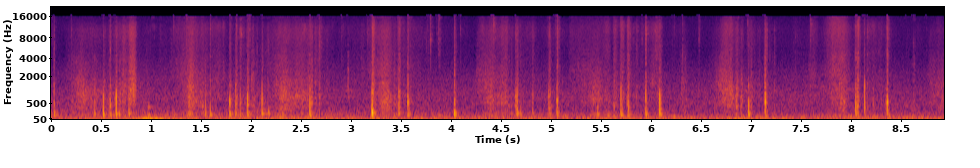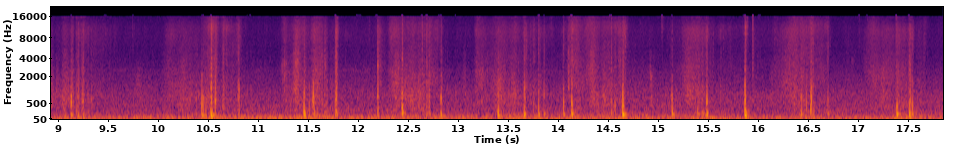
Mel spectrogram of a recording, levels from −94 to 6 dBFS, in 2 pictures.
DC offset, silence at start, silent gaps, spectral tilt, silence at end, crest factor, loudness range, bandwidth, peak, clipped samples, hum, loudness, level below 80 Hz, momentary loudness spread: under 0.1%; 0 s; none; -5 dB/octave; 0 s; 28 dB; 3 LU; 17 kHz; -2 dBFS; under 0.1%; none; -32 LUFS; -38 dBFS; 11 LU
